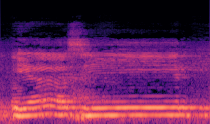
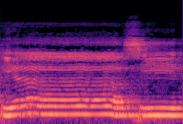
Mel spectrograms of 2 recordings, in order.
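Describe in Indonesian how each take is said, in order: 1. Suku kata pertama pendek, yang kedua panjang. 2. Suku kata pertama panjang, yang kedua pendek. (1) "yang benar adalah" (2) "Ianya kadang panjang, sinnya pendek"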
